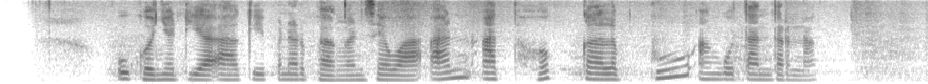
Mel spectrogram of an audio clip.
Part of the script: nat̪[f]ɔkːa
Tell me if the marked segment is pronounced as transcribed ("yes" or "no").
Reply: no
